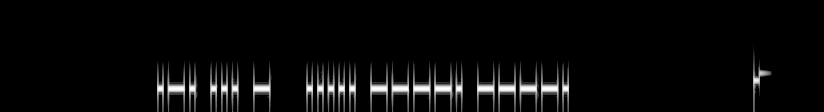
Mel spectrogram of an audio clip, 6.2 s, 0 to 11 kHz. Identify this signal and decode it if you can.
Morse code, heard as a keyed tone, about 29 wpm, 700 Hz. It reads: RST 599
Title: Common QSO Phrases 30wpm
